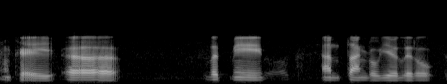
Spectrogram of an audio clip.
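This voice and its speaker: A man giving calm, brief step-by-step instructions over a space-to-ground radio link. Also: fairly low pitch, unhurried, creaky, clean tone. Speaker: spacewalk crew radio communicator. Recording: tinny narrow-band radio transmission.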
